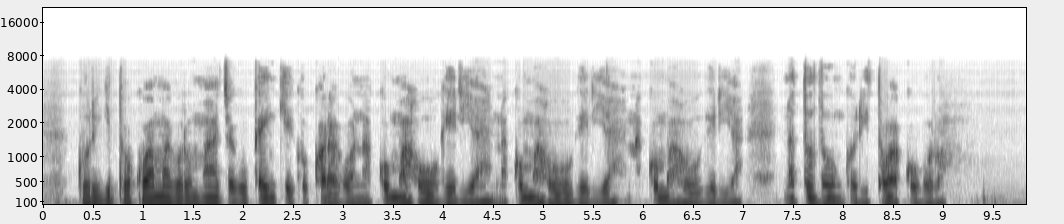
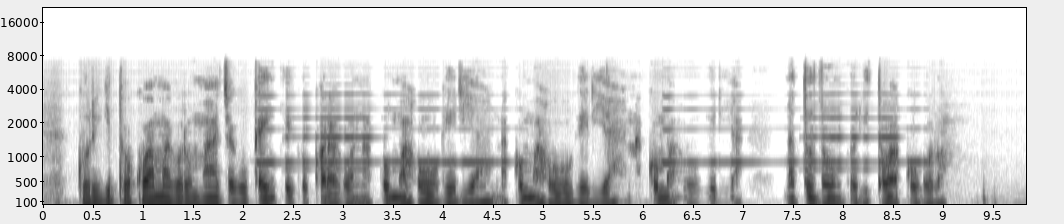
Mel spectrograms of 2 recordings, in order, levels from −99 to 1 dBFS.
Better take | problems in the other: first | noise reduction (neural mask model RNNoise)

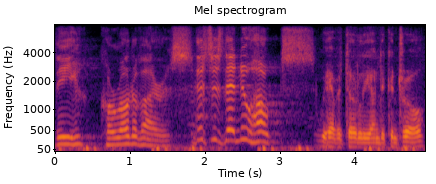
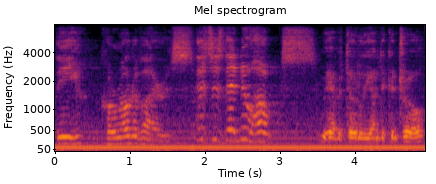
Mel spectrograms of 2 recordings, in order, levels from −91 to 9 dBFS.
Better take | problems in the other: first | background sound (Microwave oven); 3 dB below the speech // room echo; dies away in 0.2 s

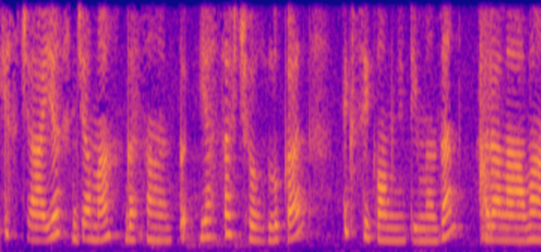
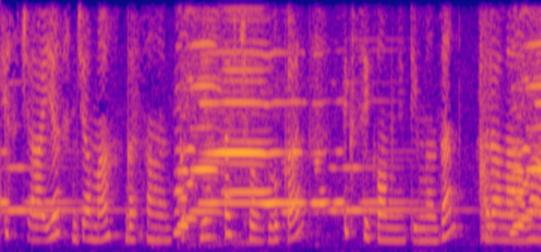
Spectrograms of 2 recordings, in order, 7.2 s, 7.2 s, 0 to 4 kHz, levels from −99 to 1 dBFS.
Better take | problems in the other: first | background sound (Harmonica); 4 dB above the speech

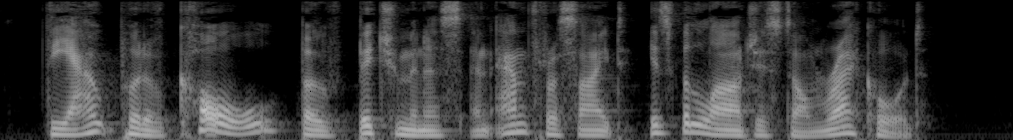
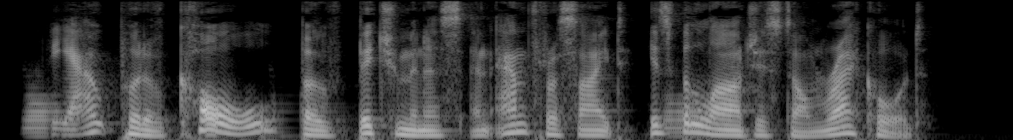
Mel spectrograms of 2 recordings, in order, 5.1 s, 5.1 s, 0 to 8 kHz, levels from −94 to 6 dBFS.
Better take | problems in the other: first | noise reduction (neural mask model DeepFilterNet 3)

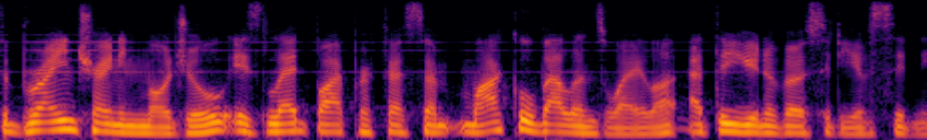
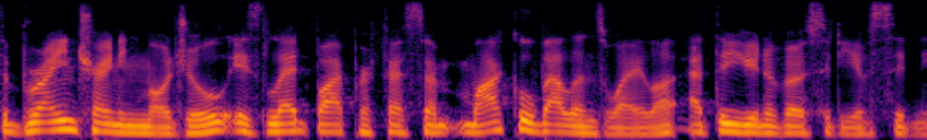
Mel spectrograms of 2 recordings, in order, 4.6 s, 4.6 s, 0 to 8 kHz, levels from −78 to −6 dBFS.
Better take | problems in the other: second | noise reduction (neural separator model SepFormer DNS4)

